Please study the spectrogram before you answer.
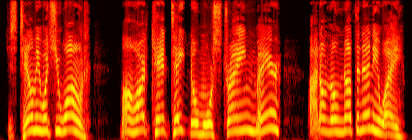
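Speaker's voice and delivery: put-on high, frightened pleading old man voice. A narrator's reading. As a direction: beg weakly, heart straining. Terrified prisoner begs.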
